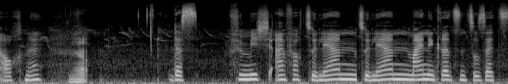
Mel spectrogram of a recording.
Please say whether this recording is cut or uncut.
cut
